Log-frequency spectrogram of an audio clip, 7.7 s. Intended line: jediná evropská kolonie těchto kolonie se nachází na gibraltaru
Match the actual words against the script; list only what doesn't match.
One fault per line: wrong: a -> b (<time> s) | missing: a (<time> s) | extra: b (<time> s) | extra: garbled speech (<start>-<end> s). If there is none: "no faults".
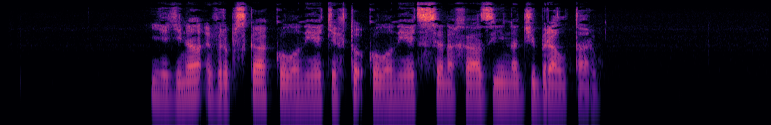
no faults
